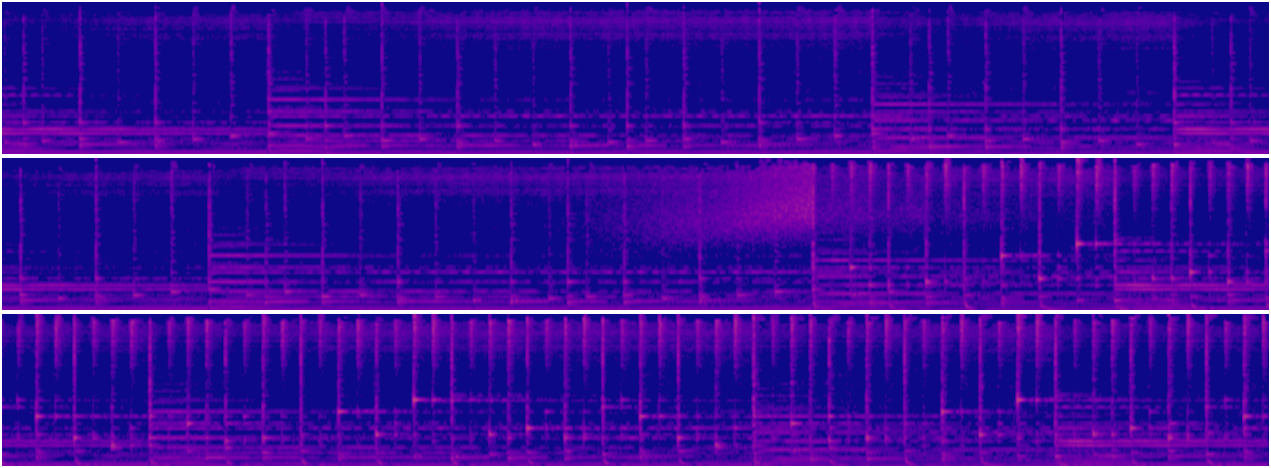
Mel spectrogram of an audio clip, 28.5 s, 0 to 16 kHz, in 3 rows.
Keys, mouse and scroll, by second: 10.3 double click, 11.1 scroll up 1, 13.6 right click, 23.9 scroll up 1.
